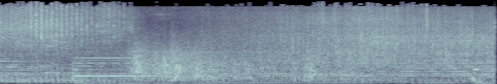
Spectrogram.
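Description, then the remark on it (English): Steady, heavy rain pours down in a dense hiss as the day darkens, with deep rolls of thunder rumbling underneath. No voices are heard. “And then, as if on cue, the day darkened and the rain came.”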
